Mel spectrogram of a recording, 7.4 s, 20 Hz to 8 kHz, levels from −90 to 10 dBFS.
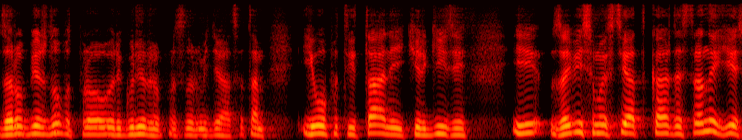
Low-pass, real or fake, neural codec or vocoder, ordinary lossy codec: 7.2 kHz; fake; codec, 24 kHz, 0.9 kbps, DualCodec; none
